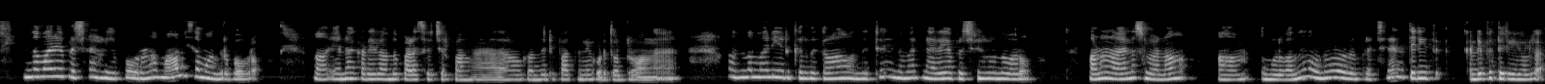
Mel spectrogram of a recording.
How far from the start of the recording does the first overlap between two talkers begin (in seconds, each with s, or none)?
none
